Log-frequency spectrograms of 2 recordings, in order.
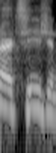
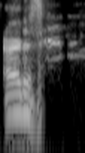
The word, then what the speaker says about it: artisan: time he goes um it's not artesian it's artisan cheese comes from the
